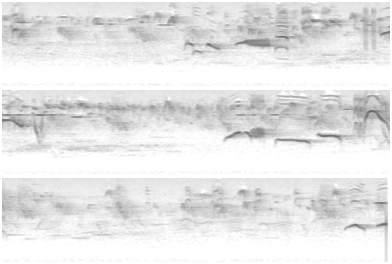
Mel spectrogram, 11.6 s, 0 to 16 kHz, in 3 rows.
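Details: Common blackbird singing in the dawn chorus on 8 December 2019 as the sky began to lighten, recorded with a Superlux 524D stereo mic; fluty whistled phrases near the low end alternate with thin high twitters from a crowd of other birds.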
